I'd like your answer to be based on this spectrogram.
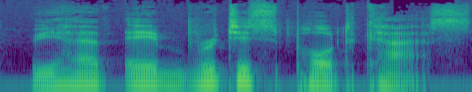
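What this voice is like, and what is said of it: Bad fake British accent. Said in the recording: “That was a bad British accent.”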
